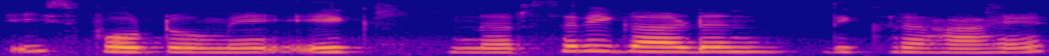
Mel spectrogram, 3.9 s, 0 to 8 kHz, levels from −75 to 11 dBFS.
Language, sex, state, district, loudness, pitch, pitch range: Hindi, female, Chhattisgarh, Raipur, -17 LUFS, 240 Hz, 220-245 Hz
